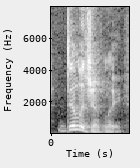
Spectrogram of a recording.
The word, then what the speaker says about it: diligently: This adverb has 4 syllables and the stress is on that first syllable, diligently.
